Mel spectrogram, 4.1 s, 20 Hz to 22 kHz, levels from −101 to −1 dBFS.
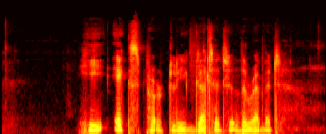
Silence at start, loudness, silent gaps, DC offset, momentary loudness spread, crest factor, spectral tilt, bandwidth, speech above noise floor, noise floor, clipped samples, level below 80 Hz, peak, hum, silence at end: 1 s; -28 LUFS; none; under 0.1%; 8 LU; 20 dB; -6.5 dB/octave; 10.5 kHz; 51 dB; -78 dBFS; under 0.1%; -52 dBFS; -8 dBFS; none; 0.55 s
